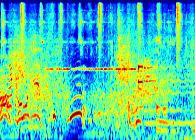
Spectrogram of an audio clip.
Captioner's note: sobbing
